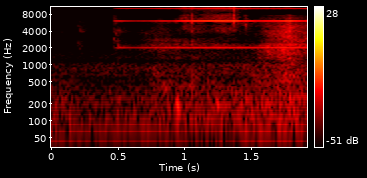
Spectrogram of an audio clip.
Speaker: mann haben wir ein kurzschluss weil plusminus darf nichts zusammensein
